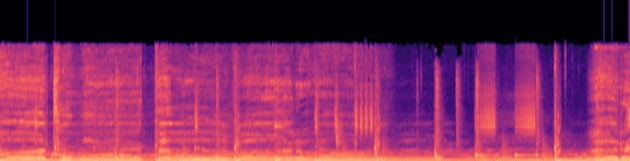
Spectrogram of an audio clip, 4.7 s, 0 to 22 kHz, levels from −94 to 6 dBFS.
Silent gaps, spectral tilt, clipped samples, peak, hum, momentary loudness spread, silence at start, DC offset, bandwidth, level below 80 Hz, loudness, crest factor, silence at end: none; -5.5 dB/octave; under 0.1%; 0 dBFS; none; 8 LU; 0 s; under 0.1%; 16.5 kHz; -16 dBFS; -12 LUFS; 10 dB; 0 s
